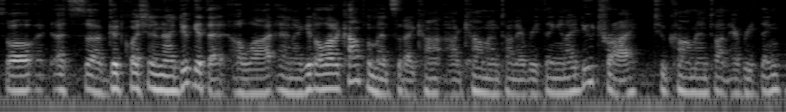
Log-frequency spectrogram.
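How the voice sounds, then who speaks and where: The speech comes at a very fast pace with hardly any pauses. The voice is somewhat breathy, with ordinary pitch variation. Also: man, medium pitch for a man. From US, army brat raised partly in Germany. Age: 60s. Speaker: social media creator, workshop owner. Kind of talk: casual podcast interview. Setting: workshop. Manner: hesitant, many fillers.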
